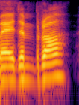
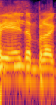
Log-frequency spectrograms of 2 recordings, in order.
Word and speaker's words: Edinburgh: like I come from Edinburgh. You know, Edinburgh, guys. Edinburgh. I don't even know how to pronounce that. Edinburgh. Bur. No. Burrow. Bor. Burrow is England. Burough is Scotland.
